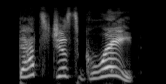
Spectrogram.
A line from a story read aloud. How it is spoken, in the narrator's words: I complained loudly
